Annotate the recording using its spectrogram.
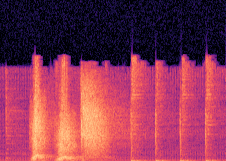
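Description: Live concert music from a stage sound system: a loud, sharp, whip-crack-like hit about a third of a second in, a second hit just after, then a run of quicker drum hits.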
